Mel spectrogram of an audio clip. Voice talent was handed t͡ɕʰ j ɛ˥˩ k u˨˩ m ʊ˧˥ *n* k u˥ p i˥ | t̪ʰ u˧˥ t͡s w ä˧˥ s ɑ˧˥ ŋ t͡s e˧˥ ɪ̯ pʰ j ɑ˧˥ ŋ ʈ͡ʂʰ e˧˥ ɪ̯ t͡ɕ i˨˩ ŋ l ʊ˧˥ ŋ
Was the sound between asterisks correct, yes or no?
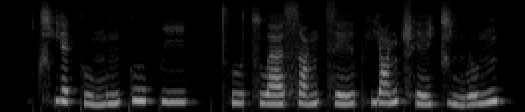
no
